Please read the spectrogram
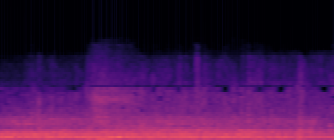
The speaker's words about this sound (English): Yeah. Everybody is cheering.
